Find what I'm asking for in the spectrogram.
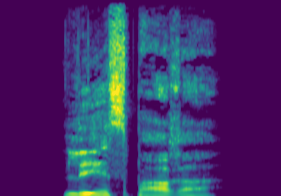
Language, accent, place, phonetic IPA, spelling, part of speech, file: German, Germany, Berlin, [ˈleːsˌbaːʁɐ], lesbarer, adjective, De-lesbarer.ogg
- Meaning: 1. comparative degree of lesbar 2. inflection of lesbar: strong/mixed nominative masculine singular 3. inflection of lesbar: strong genitive/dative feminine singular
